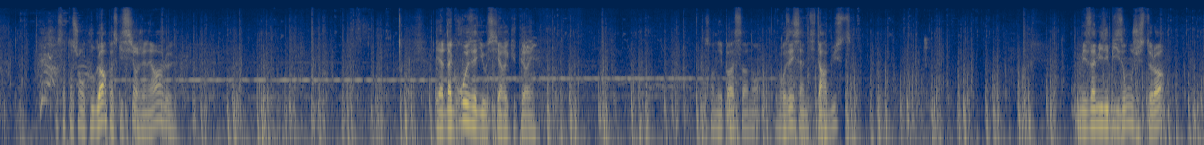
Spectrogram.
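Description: A horse gallops with quick, heavy hoofbeats on dry ground.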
